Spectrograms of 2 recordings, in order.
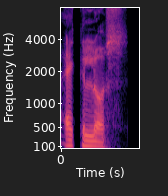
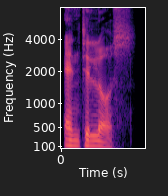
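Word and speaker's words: ἄγγελος: misalnya dari kata ini kata ini tidak dibaca eclos tetapi diucapkan atau dibaca Angeles oleh karena huruf kamu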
